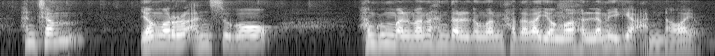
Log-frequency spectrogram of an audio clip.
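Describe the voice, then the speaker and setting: A man's high-pitched voice at a fairly slow pace, with ordinary pitch variation and audible room echo. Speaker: pastor. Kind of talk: lecture. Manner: conversational, repetitive fillers.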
